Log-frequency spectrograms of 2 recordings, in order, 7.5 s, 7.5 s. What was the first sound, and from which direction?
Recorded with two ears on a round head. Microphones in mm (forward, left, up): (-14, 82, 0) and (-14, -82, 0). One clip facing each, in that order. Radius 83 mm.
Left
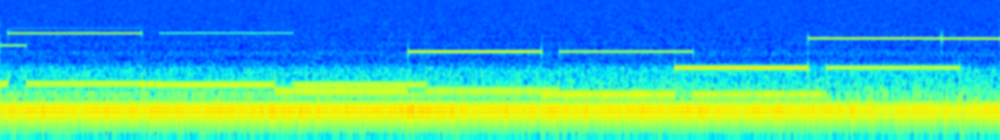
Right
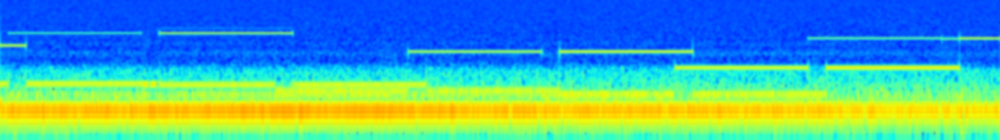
Only background noise.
